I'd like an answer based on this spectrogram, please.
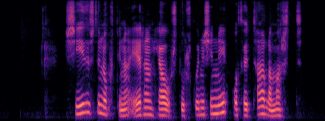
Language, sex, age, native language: Icelandic, female, 50-59, Icelandic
